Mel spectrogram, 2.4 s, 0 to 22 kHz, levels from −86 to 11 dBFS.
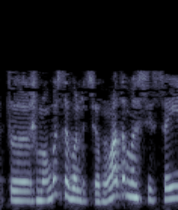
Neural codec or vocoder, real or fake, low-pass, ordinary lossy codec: codec, 16 kHz, 4 kbps, FunCodec, trained on LibriTTS, 50 frames a second; fake; 5.4 kHz; MP3, 24 kbps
